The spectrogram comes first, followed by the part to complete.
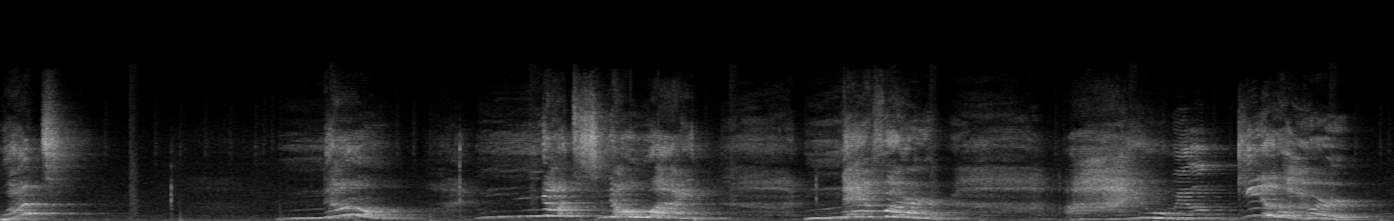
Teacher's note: di situ ada penekanan-penekanan khusus terhadap kata-kata yang misalnya ingin membunuh, kill, atau di situ juga what. Nah, di situ ada nada suara yang semakin tinggi seperti itu, ya.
